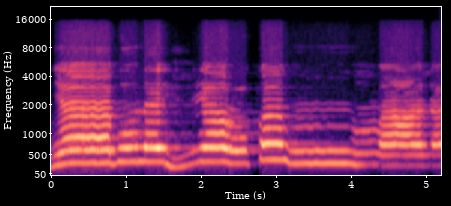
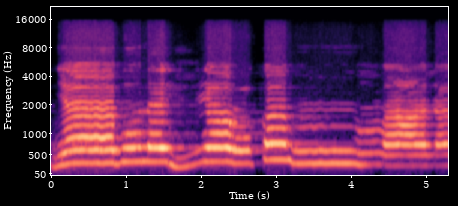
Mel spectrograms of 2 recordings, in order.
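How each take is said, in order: First: The b merges into a long, nasal m. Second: The same.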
